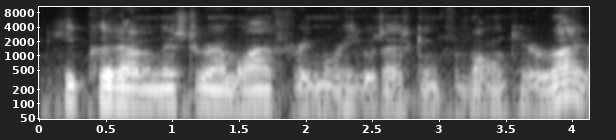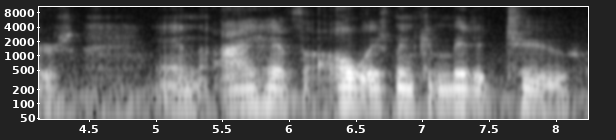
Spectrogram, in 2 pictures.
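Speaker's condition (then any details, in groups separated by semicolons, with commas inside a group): Cerebral palsy; confined to a wheelchair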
